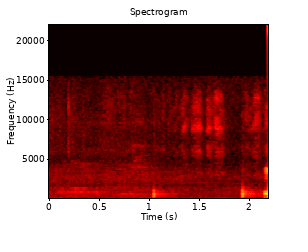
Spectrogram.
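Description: Marker pen writing on a whiteboard, with two light sharp ticks of the pen tip against the board, about a second in and just before the end.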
